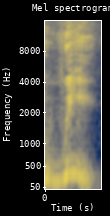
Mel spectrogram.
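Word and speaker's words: wie: is we gates the we w i e like in we in english w e means how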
